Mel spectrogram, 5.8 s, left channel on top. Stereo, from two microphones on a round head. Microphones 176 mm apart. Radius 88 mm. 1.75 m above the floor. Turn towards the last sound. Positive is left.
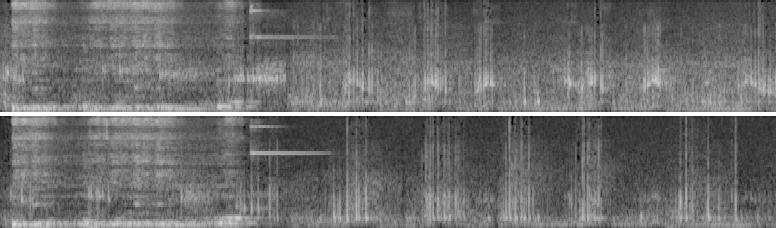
turn(degrees=60)  # may be behind; listen again after turning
